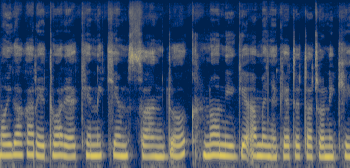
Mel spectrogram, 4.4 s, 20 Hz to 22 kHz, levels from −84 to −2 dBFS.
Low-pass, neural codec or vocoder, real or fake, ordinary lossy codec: none; vocoder, 44.1 kHz, 128 mel bands, Pupu-Vocoder; fake; none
